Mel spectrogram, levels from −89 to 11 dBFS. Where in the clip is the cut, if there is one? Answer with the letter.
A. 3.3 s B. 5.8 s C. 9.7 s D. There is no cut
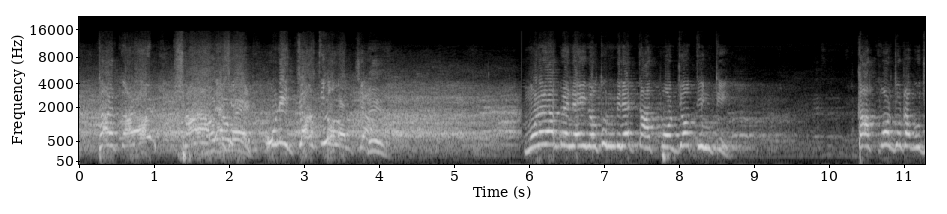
B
